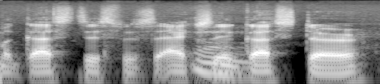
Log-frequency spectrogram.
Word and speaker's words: Auguster: name augustus was actually a guster like the month of august with an er and uh but you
